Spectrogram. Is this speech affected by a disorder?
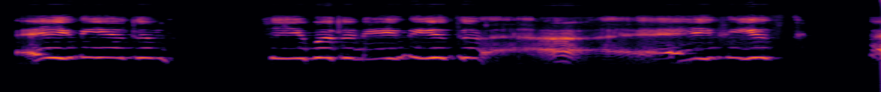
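Yes: cerebral palsy.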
